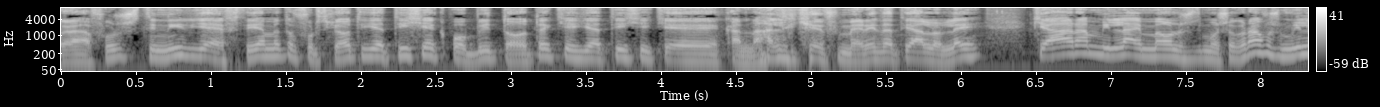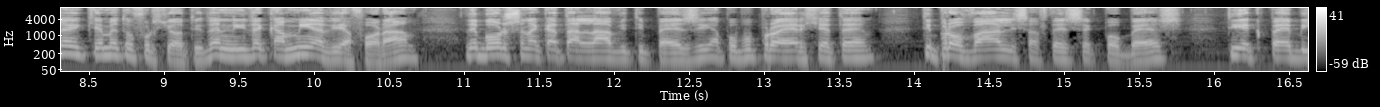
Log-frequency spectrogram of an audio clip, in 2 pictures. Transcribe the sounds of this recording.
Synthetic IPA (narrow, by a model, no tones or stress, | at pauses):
ɣɾɐfust̪iniðʝɐefθiɐme̞t̪o̞fuɾt̪ço̞t̪iʝɐt̪iiçe̞ːkpo̞mbit̪o̞̰t̪e̞ce̞ʝɐt̪iiçe̞ce̞kɐnɐlicʰeːfime̞ɾiðɐt̪iɐlo̞le̞j | ce̞ɐɾɐmilɐjme̞o̞lus̬uzðimo̞sio̞ɣɾɐfuzmilɐjce̞me̞t̪o̞fuɾθço̞t̪iðe̞niðekɐmiɐðiɐfo̞ɾɐ | ðebo̞ɾusenɐkɐt̪ɐlɐvit̪ipe̞ziɐpo̞pupɾo̞e̞ɾçe̞t̪e̞ | t̪ipɾo̞vɐlisɐft̪est̪i̥sek̚po̞mbe̞s | t̪ie̞kpe̞mbi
